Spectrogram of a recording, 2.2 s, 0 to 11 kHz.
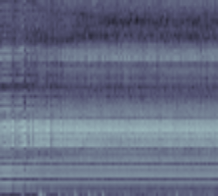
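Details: Tanita Mfg. Co. No 2 Fire Alarm (a heat alarm rated 145–165 °F, running on one D-cell battery), sounded by pushing the test strip on the bottom: a loud, steady, high-pitched buzzing tone held about two seconds, then cut off; the alarm horn works normally.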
